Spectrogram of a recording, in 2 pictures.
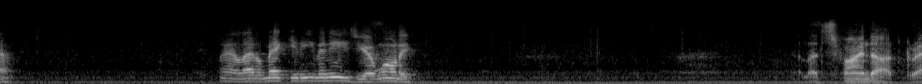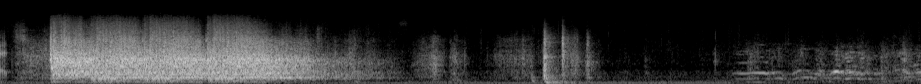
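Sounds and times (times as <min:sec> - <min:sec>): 
speech: 0:02.2 - 0:04.2, 0:08.3 - 0:11.5
gunshots: 0:09.5 - 0:13.2.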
